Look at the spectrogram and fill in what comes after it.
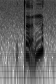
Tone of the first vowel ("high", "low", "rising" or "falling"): rising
